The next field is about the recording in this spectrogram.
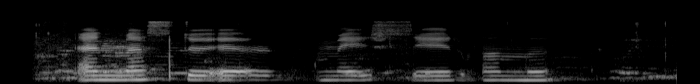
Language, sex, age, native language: Icelandic, male, 9, Icelandic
